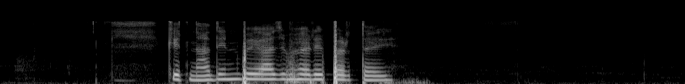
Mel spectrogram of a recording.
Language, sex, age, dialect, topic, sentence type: Magahi, female, 18-24, Central/Standard, banking, question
